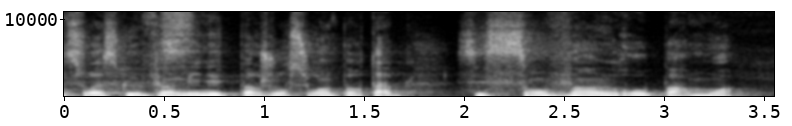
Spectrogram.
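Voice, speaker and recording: Speaking at a very fast pace, a man uses a medium pitch with ordinary pitch variation and a dark, mellow, somewhat breathy tone. The recording is very clean, with a silent background. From Paris, 18th arrondissement. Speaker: former prisoner. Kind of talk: interview.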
